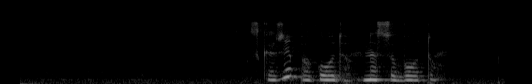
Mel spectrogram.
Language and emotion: Russian, sad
